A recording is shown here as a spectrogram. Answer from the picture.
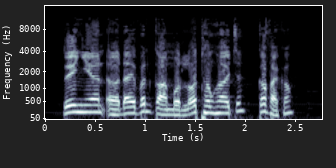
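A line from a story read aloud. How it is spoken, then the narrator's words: Raised voice. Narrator (Vietnamese): Tiểu Linh Ngư cao giọng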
